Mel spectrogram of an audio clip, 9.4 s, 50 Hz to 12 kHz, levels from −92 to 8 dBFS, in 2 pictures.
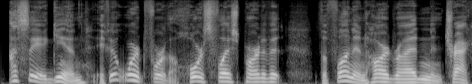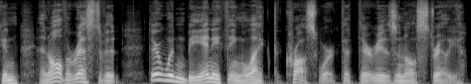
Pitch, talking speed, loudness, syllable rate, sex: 125 Hz, 250 wpm, -19 LUFS, 6.1 syllables/s, male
